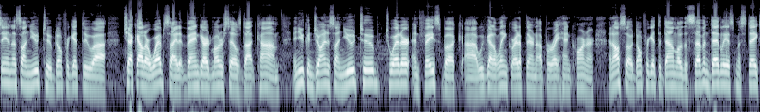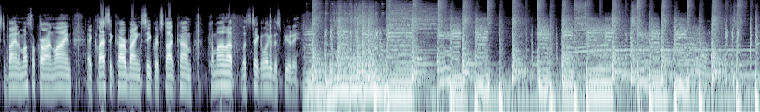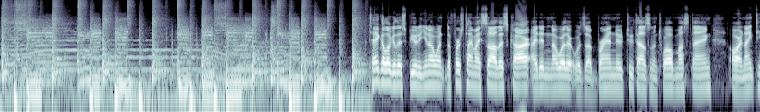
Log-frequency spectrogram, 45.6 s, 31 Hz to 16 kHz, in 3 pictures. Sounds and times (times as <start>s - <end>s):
Speech: 0.0s - 21.2s, 37.8s - 45.6s.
